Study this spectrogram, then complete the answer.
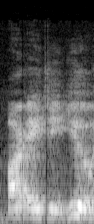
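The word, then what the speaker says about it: ragout: And you want this as a ragu, a ragu is spelled this way as R-A-G-U, and then there's a ragu, which is French, which is R-A-G-O-U-T.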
